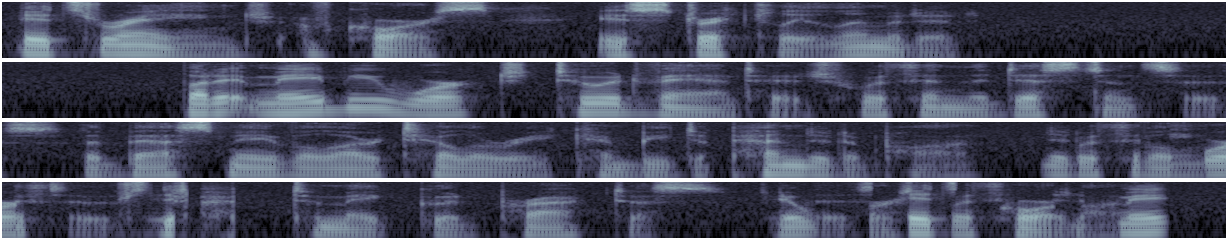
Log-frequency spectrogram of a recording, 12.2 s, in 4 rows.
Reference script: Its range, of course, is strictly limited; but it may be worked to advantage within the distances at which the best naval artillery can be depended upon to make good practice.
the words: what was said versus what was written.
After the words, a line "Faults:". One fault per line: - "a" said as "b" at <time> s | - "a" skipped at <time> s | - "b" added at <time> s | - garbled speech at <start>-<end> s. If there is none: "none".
Its range, of course, is strictly limited; but it may be worked to advantage within the distances the best naval artillery can be depended upon [garbled] to make good practice. [garbled]
Faults:
- "at which" skipped at 6.3 s
- garbled speech at 8.7-9.8 s
- garbled speech at 11.1-12.1 s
